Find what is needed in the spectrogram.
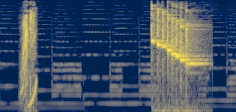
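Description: Cartoon transition sound effects over soft background music: a quick rising whistle near the start, then a louder falling whistle over a noisy rush about a second and a half in.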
